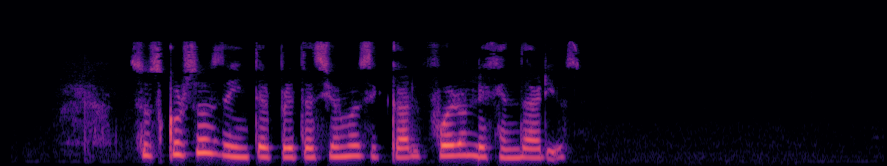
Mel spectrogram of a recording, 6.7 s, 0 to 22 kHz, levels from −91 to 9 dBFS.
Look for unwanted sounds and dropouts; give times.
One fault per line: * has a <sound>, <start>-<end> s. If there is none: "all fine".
all fine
